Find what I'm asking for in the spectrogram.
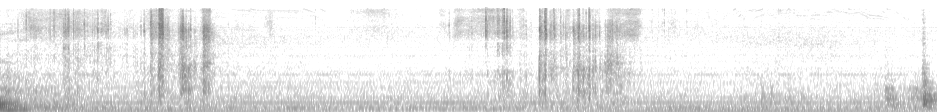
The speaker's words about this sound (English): I love the sound of pages turning in the Bible.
